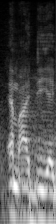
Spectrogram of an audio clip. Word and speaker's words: MIDA: It's two syllables. It's easy. It's 4 letters.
